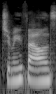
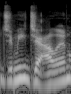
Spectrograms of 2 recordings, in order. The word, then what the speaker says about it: Jimmy Fallon: talking, and the guy like mispronounced Jimmy Fallon's name, called Called him Jimmy Jalon, which is so funny to me. But Jyn was like, "His name is Jimmy Fallon.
